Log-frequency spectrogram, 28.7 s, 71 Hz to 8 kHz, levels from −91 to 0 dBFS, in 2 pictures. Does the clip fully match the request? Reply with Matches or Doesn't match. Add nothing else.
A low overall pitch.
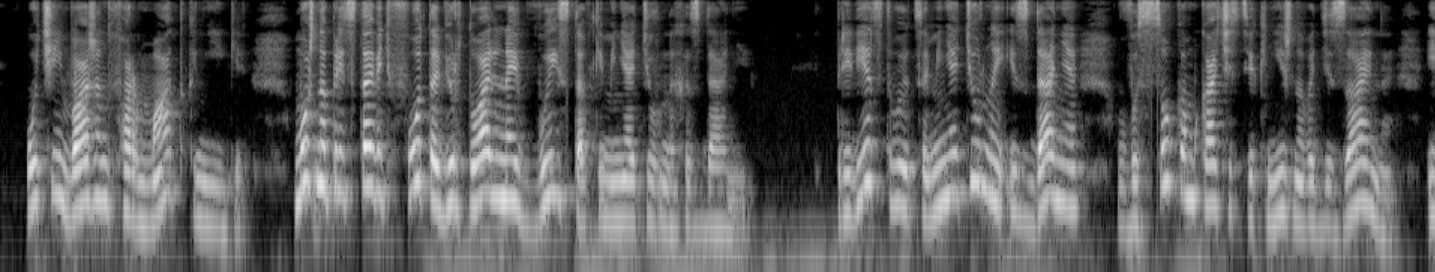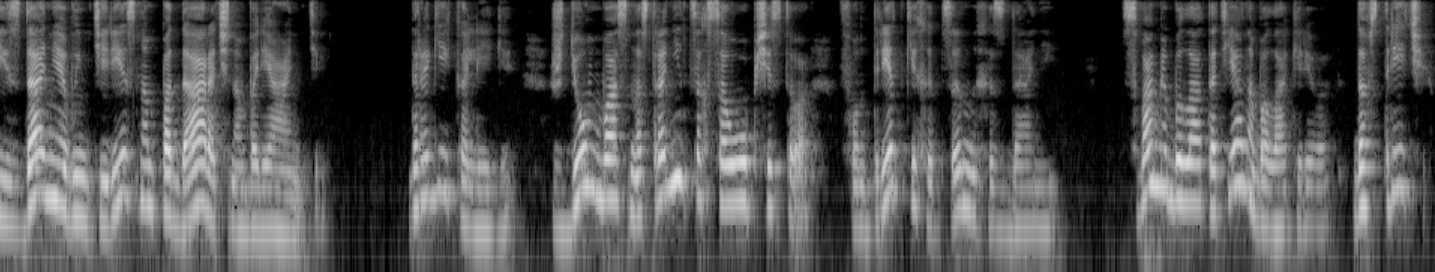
Doesn't match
